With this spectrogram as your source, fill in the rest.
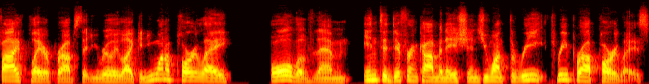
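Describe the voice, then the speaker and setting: Against a quiet background, a man talks at a moderate pace with a normal speaking voice, a fairly high pitch and ordinary pitch variation. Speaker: fantasy sports analyst. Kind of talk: casual sports podcast chat.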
